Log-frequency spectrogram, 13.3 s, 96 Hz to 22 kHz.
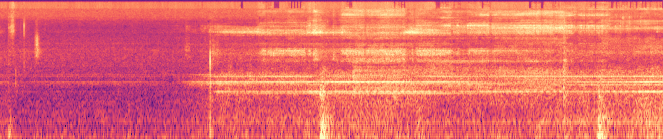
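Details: Asus ROG Zephyrus GX531GS laptop, new on arrival: quiet at first, then a loud hissing fan rush builds with a thin steady coil whine on top; excessive fan noise and coil whine.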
